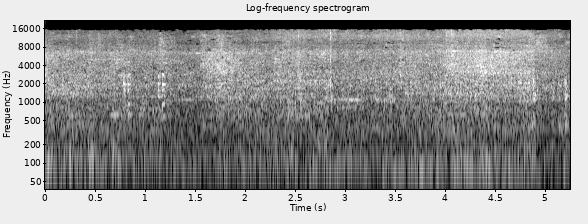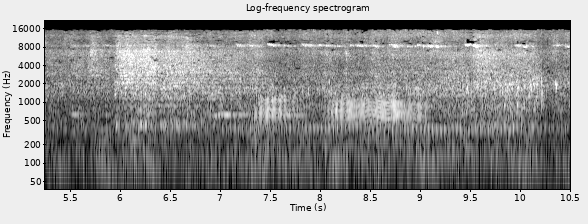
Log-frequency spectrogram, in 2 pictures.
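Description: Steady low rumble of city traffic. A steady drone joins in about six seconds in, and a warbling, wavering tone sounds twice near the end.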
